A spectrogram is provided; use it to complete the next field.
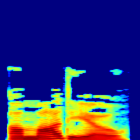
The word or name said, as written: amadeo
